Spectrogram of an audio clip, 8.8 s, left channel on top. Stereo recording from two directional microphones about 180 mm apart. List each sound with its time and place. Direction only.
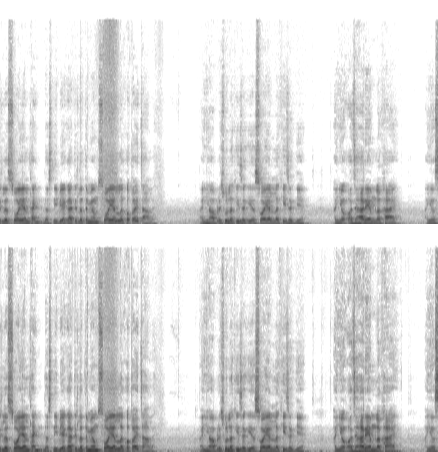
0.0 s speech: 50° right (ahead or behind)
4.0 s speech: 50° right (ahead or behind)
